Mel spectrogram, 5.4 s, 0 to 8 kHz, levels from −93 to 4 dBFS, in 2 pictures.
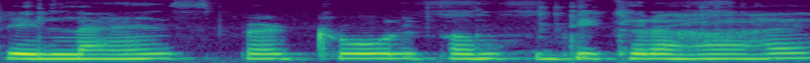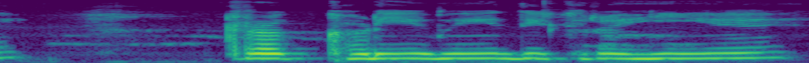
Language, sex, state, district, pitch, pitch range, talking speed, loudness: Hindi, female, Uttar Pradesh, Lalitpur, 225 Hz, 220-230 Hz, 135 wpm, -17 LUFS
